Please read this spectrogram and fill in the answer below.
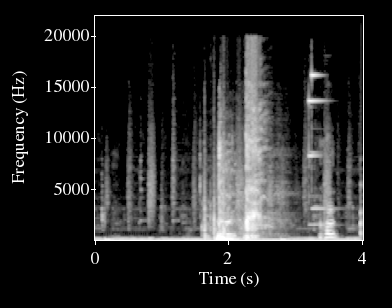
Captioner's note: laughs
